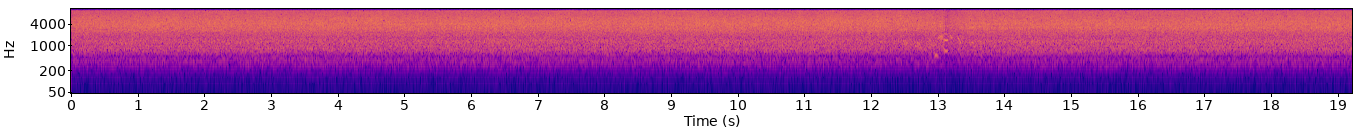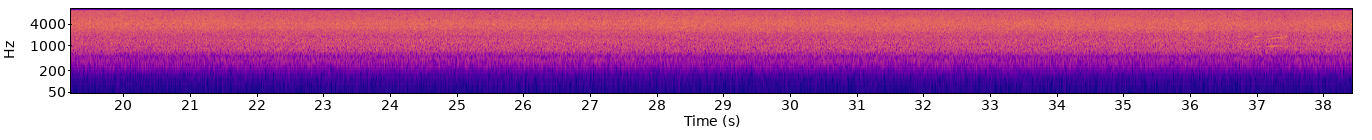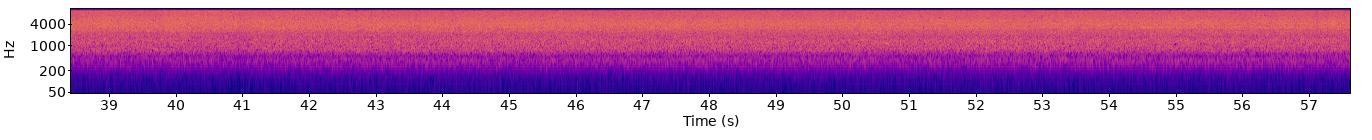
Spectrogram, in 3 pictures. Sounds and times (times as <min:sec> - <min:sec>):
Waterfall: 0:00.0 - 0:57.6.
